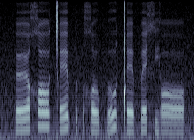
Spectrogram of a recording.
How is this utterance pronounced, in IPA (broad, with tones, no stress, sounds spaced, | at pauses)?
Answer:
œː˨˦ χ ɔː˥ ǀ ɛ˧˥˧ p | χ oː˨˩ p ɾ o˧˥˧ ǃ ɛ˨˩ p ɛ˨˦ ɬ j ɔː˨˩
